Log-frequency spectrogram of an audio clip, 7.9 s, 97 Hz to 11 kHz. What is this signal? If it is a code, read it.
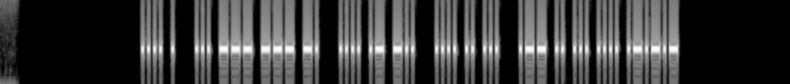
Morse code, heard as a keyed tone, about 37 wpm, 700 Hz. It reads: HE SOON HAD HIS WISH.
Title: Sentences from Top 1600 Words 40wpm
